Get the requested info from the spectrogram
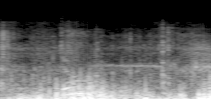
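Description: Wind buffeting an open-air camera microphone, a steady low rumble, with one short spoken word about half a second in.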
